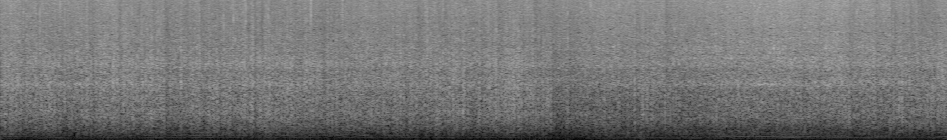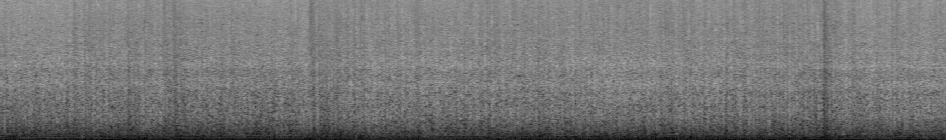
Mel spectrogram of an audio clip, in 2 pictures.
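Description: Heavy rain falling steadily on wet, muddy ground: a dense, even hiss.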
